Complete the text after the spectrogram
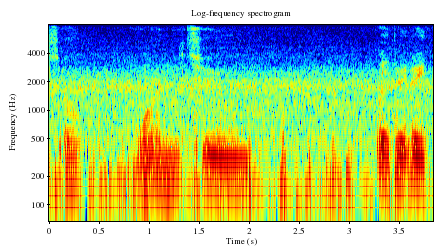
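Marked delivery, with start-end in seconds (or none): none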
